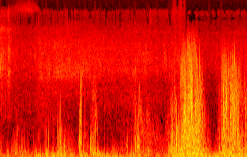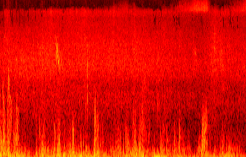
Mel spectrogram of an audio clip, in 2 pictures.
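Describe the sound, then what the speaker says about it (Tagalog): Strong northeast monsoon wind gusting across an open farm, blustery buffeting on the microphone that swells into a loud gust midway, with rustling throughout. "Grabe lakas ang hangin."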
